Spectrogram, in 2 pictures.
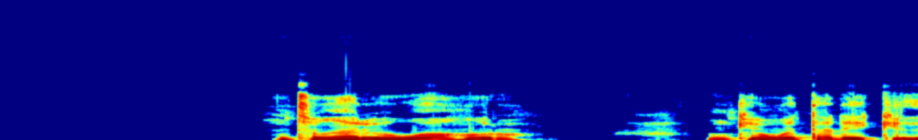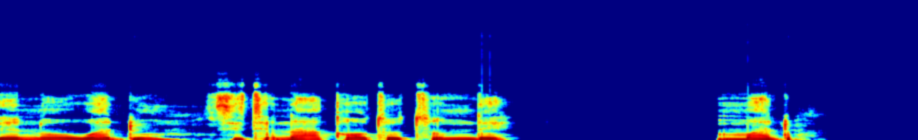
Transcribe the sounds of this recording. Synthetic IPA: n̩˦tʊ˦ɣa˦ɾɪ˦ʊ˨wɔ˦ɔ˦ɦʊ˦ɾʊ˦ | ŋ̩˨ke˦ŋʷe˨ta˦ɾe˨ke˨le˦nɔ˨wa˨dʊ˦˨m̩˨si˦te˦na˦ka˦ɔ˨tʊ˦tʊ˦n̩˦dɪ˦ | m̩˦ma˦dʊ˨

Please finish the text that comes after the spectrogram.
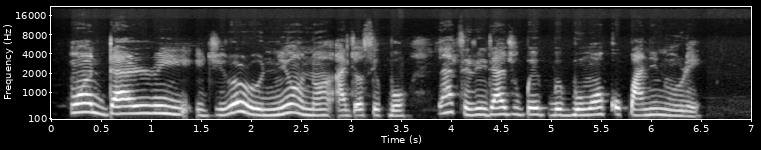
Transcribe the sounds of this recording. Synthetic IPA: w̃ɔ̃˦da˧ɾi˦i˨d͡ʒi˨˦ɾo˦˨ɾo˨nĩ˨˦ɔ˦˨nã˨a̰˨d͡ʒɔ˧se˧k͡pɔ˧ | la˦ti˧ɾi˦da˦d͡ʒu˦ɡ͡be˦ɡ͡bo˧ɡ͡bo˧w̃ɔ̃˦ko˦k͡pa˧nĩ˦nũ˦ɾɛ˨

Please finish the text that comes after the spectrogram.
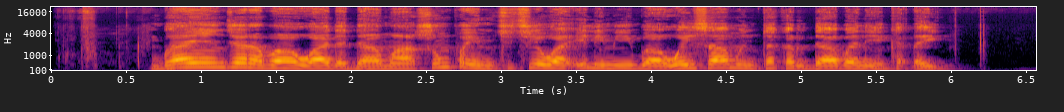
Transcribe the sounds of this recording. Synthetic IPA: baː˦jɐ˦nd͡ʒɐ˦ɾɐ˨baː˦˨waː˦da˨daː˦maː˦sʊ˦mɸɐ˨hɪ˨mt͡ʃi˦t͡ʃeː˦˨waː˨ʔɪ˦lɪ˨miː˦baː˨wa˦jsaː˦mʊ˨ntɐ˦kɐ˨rdaː˦bɐ˦neː˨kɐ˨ɗa˦j

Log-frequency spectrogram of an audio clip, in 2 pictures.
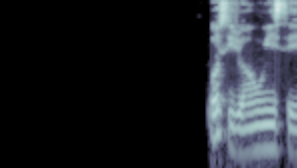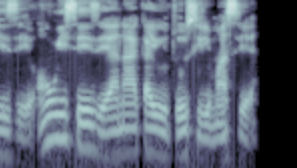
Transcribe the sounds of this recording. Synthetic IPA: o˦si˨ɾi˨ɔ˦ŋʷ˦i˦se˦e˦zḛ˨ʔo˦ŋʷ˦i˦se˦e˦ze˨ja˦na˦a˦ka˦jo˦˨tu˨o˦si˨ɾi˨ma˦sɪ˦ja̰˨

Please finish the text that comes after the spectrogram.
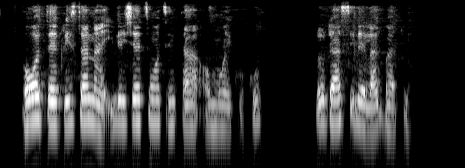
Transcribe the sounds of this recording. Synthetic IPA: ɔ˧wɔ˦tɛ˧kɾi˨˦s̬ta˦nã˦˨ḭ˧˦le˦i˦ʃɛ˦ti˦w̃ɔ̃˦ti˧n̩˦ta˧ɔ̰˧mɔ̃˧i˨ko˨ko˨˦ | lo˦da˦si˦lɛ˦˨la˨˦ɡ͡ba˦˨do˨˦

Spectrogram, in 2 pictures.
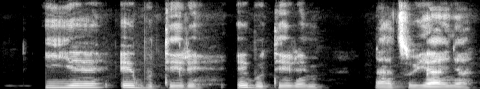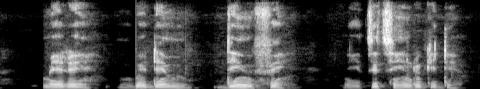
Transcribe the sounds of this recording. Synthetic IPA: i˦ɦe˦e˦bu˨te˨ɾe˨e˦bu˨te˨ɾe˨m̩˦ | na˦a˦tʊ˨ja˦a˦ɲa˦ | me˨ɾe˨ | ŋ͡m̩˦ɡ͡be˨de˨m̩˦ | dɪ˦m̩˦fɪ˦ | nɪ˨ti˦ti˨n̩˦ɾu˦ɡi˨de˦

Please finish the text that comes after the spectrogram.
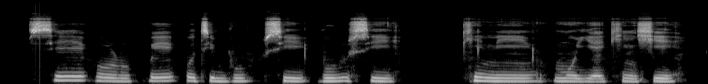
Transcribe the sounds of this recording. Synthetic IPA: ʃe˦o˧ɾu˨k͡pe˦o˦ti˧bu˨˦ɾu˦si˧bu˨ɾu˦si˧ | kʰi˦nĩ˧mo˧jɛ˨kʰi˦n̩˨˦ʃe˧

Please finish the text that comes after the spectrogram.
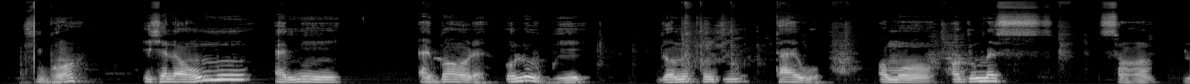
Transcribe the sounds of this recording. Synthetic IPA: su˨ɡ͡bɔ̃˨˦ | i˨ʃɛ˨lɛ˨o˨ũ˨˦mũ˦ | ɛ˦˨mĩ˧ | ɛ˨ɡ͡bɔ̃˧˦ɔ˧ɾɛ˨o˧lo˦˨ɡ͡be˨˦ | d͡ʒɔ˧mĩ˦tũ˦d͡ʒi˦ | ta˧e˧wo˨ | ɔ˧mɔ̃˧ɔ˧dũ˦mɛ˦s | sã˨˦ | l

